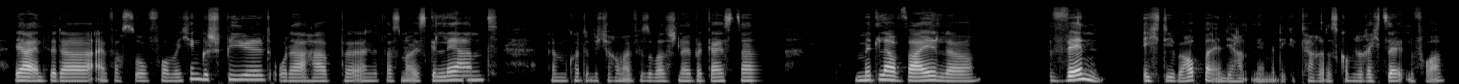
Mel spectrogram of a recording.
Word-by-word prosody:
äh, 180 Hz, -, +3 dB
ja, 175 Hz, -1 st, +9 dB
entweder 170 Hz, -1 st, +1 dB
einfach 170 Hz, -1 st, -6 dB
so 170 Hz, 0 st, -3 dB
vor 170 Hz, 0 st, -6 dB
mich 165 Hz, +1 st, -7 dB
hin 250 Hz, -1 st, 0 dB
gespielt 220 Hz, -1 st, 0 dB
oder 165 Hz, -1 st, -1 dB
habe, 165 Hz, 0 st, -2 dB
äh, 170 Hz, -, -3 dB
irgendetwas 170 Hz, 0 st, -6 dB
Neues 90 Hz, 0 st, -2 dB
gelernt, 200 Hz, +3 st, 0 dB, 0.5 s
ähm, 165 Hz, -1 st, -8 dB
konnte 175 Hz, 0 st, -9 dB
mich 170 Hz, 0 st, -9 dB
auch 170 Hz, -, -11 dB
immer -, -, -5 dB
für 175 Hz, -, -13 dB
sowas 165 Hz, 0 st, -5 dB
schnell 170 Hz, -1 st, -4 dB
begeistern. 170 Hz, +1 st, -2 dB, 0.9 s
Mittlerweile, 180 Hz, -4 st, +4 dB, 0.7 s
wenn 195 Hz, +3 st, +7 dB, 0.4 s
ich 165 Hz, -1 st, -2 dB
die 175 Hz, -, -4 dB
überhaupt 180 Hz, +4 st, 0 dB
mal 185 Hz, -, +4 dB
in -, -, -6 dB
die 145 Hz, 0 st, -6 dB
Hand 145 Hz, -, -8 dB
nehme, 70 Hz, 0 st, -9 dB
die -, -, -14 dB
Gitarre, -, -, -9 dB
das 75 Hz, -, -4 dB
kommt 165 Hz, -1 st, -8 dB
nur 155 Hz, 0 st, -6 dB
recht 160 Hz, -1 st, -5 dB
selten 170 Hz, +1 st, +1 dB
vor, 170 Hz, -, -6 dB
170 Hz, 175 wpm, -25 LUFS, 165-185 Hz, 0.9 s, ja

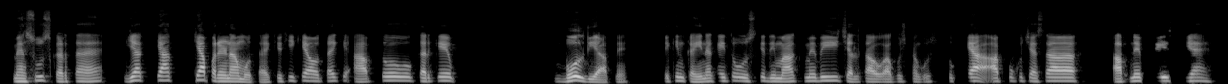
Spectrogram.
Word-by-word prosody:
महसूस 145 Hz, +6 st, -1 dB
करता 135 Hz, +1 st, -3 dB
है? 140 Hz, +4 st, -1 dB, 0.2 s
या 185 Hz, +7 st, +3 dB
क्या 190 Hz, +1 st, 0 dB
क्या 195 Hz, +2 st, +1 dB
परिणाम 145 Hz, -7 st, +3 dB
होता 110 Hz, -1 st, -4 dB
है 110 Hz, -, -2 dB
क्योंकि 145 Hz, +8 st, -8 dB
क्या 170 Hz, 0 st, 0 dB
होता 155 Hz, 0 st, -2 dB
है 165 Hz, -, -2 dB
कि -, -, -12 dB
आप 125 Hz, 0 st, 0 dB
तो 180 Hz, -1 st, +2 dB
करके 150 Hz, +4 st, +1 dB, 1.2 s
बोल 180 Hz, -1 st, +8 dB
दिया 120 Hz, -4 st, +1 dB
आपने। -, -, -6 dB, 0.4 s
लेकिन 170 Hz, -2 st, -3 dB
कहीं 125 Hz, -4 st, -1 dB
न 145 Hz, -, 0 dB
कहीं, 165 Hz, +3 st, -4 dB
तो 170 Hz, +2 st, -3 dB
उसके 155 Hz, +3 st, -5 dB
दिमाग 145 Hz, -2 st, +1 dB
में 160 Hz, 0 st, 0 dB
भी 180 Hz, +2 st, +1 dB
चलता 130 Hz, -1 st, -2 dB
होगा 125 Hz, -1 st, +1 dB
कुछ 135 Hz, -1 st, -14 dB
न -, -, -7 dB
कुछ। 130 Hz, +1 st, -14 dB
तो 150 Hz, -, -13 dB
क्या 160 Hz, +2 st, +4 dB
आपको 150 Hz, +2 st, 0 dB
कुछ 160 Hz, 0 st, -12 dB
ऐसा 160 Hz, +3 st, +4 dB, 0.5 s
आपने 150 Hz, +5 st, +3 dB
फेस 165 Hz, 0 st, -1 dB
किया 160 Hz, +1 st, 0 dB
हैं? 145 Hz, -4 st, -10 dB
150 Hz, 210 wpm, -25 LUFS, 135-170 Hz, 1.2 s, बोल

